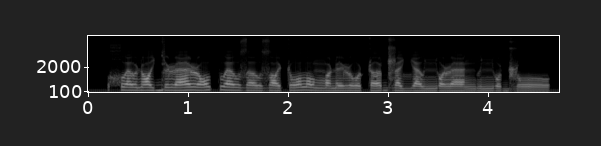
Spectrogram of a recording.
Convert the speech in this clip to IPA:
χʷæʊ̯ɳɒɪ̯ɟɯɭæ ɭɔtʷæʊ̯zɐʊ̯ zɒɪ̯ʈolˠo ŋɒɳeɭo ʈɐɖ͡ʐæʎæʊ̯ ɲɔɭæŋɯɲo ɖ͡ʐo

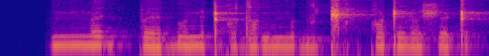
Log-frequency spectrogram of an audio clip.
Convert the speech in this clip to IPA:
mːɛɡ pːɛ ɠʊnæʈɡɔ dɑɡmːɜɡlʲʊǁʊɡ qɔʈɪɭʌʃɜʈ

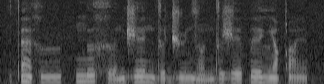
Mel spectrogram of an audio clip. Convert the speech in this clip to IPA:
tʼɛ̃˦˨xʉ˧ | ŋɘ˧ xɘ˨nd͡ʒe˦ ndɘ˧d͡ʒy˧ nzə̃˨ndɘ˧ʒe˧pe˦ lʲẽ˦qʼẽ˨

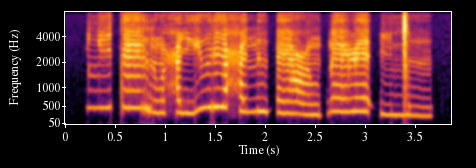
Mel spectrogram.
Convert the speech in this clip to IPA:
ʎi˦tɛ̃˦rũ˨ħi˨ jɨ˦ɾɪ˦ ħɪ˦nɨ˦ʔɛ̃˧ʕũ˨ ɓɛ̃˦ɭɛ˦ ʔi˨ŋ͡ǀɨ˨

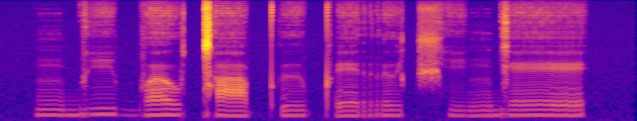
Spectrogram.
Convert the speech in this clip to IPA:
mbi bɐu̯ǀa pʼɨpʼerɨt͡ʃʰi ŋɡe

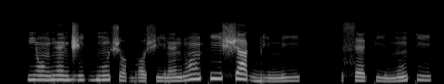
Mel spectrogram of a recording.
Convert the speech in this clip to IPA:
jɔ̃˧ɡɛ̃˧ d͡ʒi˧ɡ͡bũ˧ʃɔ˨ ɡɔ˨ʃi˨ɾɛ̃˧ ɡɔ̃˦ki˦ ʃa˦˨ɡ͡bi˨ ni˧ | sɛ˧ki˨ mũ˨˦ ki˧

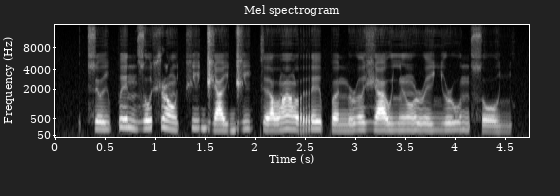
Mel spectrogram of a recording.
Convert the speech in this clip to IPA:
t͡sø˨i̯ pe˦˨nzo˦ʃɭɔ̃˨u̯ t͡ʃi˦d͡ʒa˨i̯ d͡ʒi˦ke˨ lˠɛ̃˦˨lˠre˦˨pœ˨nɹə˦ ʒa˦u̯lʲõ˦ɹe˦ʎ ɹu˦nso˨ʎ

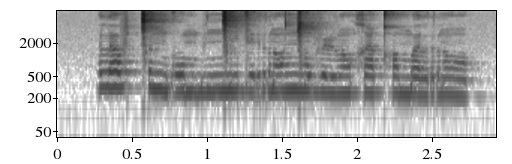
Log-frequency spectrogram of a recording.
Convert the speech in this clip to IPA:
lɐvǀɘ ŋɡo mbeŋ͡ǀide rɔ̃ŋ͡ǀov əɭlɔ̃χiqʰɔm ɐlrɔ̃

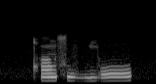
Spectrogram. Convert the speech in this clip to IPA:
qʰõsvṳjo

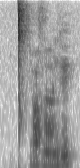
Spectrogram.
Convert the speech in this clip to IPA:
ǀʰi̤ə̯zˤɛ̃ɡẽ

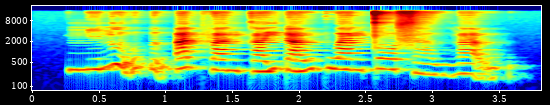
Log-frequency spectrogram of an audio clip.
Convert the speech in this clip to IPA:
ɲi˨˦nlo̰˧˥ ɓə̰˧˨wʔa˦˥t̚fa˧ŋ ka˨˦jɗa˨˦wkwa˧ŋt̪ɔ˧ sa̤˨˩wŋa̰˧˨wʔ

